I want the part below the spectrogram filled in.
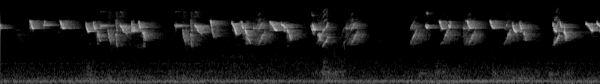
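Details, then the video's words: Saffron finch in captivity, handled to heat it up for singing. Runs of bright, high, slurred chirps pour out rapidly, with one clear pause midway, and a faint low electrical-like hum sits underneath. "Canário da Terra Esquentando em 3 2 1!!!"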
